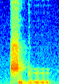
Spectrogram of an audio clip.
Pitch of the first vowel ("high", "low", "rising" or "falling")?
high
